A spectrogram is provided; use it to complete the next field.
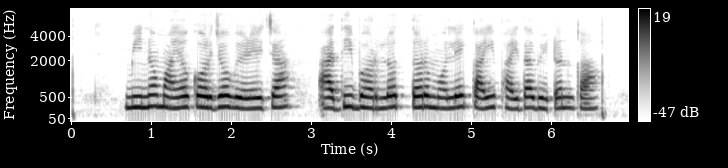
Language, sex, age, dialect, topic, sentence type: Marathi, female, 18-24, Varhadi, banking, question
